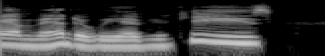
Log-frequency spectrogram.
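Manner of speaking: usual speaking voice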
